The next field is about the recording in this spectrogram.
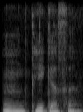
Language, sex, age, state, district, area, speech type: Assamese, female, 30-45, Assam, Charaideo, urban, spontaneous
